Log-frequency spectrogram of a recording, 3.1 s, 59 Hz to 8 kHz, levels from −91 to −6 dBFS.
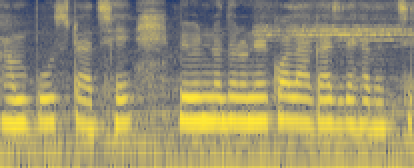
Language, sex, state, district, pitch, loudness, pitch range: Bengali, female, Tripura, West Tripura, 225 Hz, -13 LUFS, 220-230 Hz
